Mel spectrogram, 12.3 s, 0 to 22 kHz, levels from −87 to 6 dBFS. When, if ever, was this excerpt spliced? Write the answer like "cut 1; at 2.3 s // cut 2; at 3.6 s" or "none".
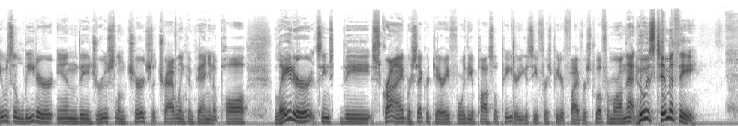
cut 1; at 2.5 s // cut 2; at 5.5 s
